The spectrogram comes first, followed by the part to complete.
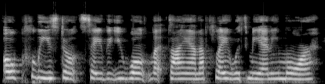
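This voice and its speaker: Casting: woman as a theatrical young orphan girl, bright and high, flowery and pleading. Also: flat delivery, brisk. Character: dramatic eager orphan girl, about eleven.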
